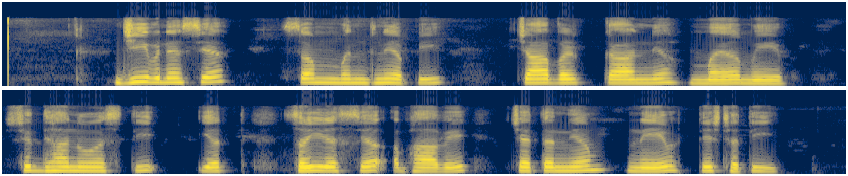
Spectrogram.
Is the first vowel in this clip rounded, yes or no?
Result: no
